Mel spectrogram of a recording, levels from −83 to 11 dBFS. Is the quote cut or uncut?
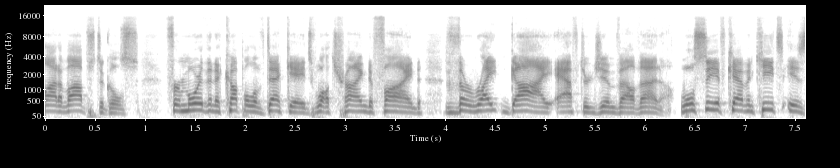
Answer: cut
